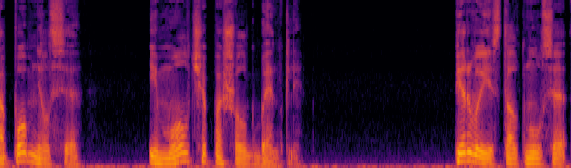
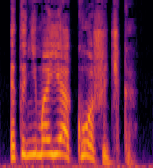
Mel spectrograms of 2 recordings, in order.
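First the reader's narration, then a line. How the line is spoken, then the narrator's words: Shrill squeal. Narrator (Russian): взвизгнула девица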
